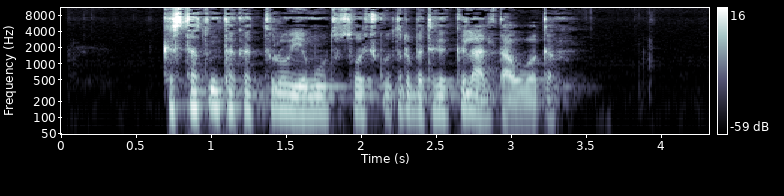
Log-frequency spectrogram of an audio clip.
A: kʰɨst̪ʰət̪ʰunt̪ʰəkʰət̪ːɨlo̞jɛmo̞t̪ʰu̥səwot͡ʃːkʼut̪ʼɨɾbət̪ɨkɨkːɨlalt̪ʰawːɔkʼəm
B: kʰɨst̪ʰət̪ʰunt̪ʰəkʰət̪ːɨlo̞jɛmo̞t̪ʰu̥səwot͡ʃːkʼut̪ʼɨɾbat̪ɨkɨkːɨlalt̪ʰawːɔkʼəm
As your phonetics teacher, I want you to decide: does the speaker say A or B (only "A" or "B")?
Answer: A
